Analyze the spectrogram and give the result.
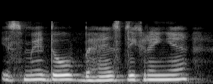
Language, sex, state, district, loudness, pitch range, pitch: Hindi, female, Uttar Pradesh, Shamli, -13 LUFS, 205-220 Hz, 215 Hz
